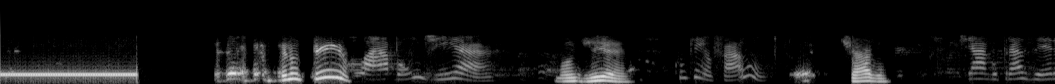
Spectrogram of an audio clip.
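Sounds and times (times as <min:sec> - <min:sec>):
telephone tone for an incoming call: 0:00.0 - 0:01.4
speech: 0:02.4 - 0:05.0, 0:05.6 - 0:09.0, 0:09.7 - 0:10.5.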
